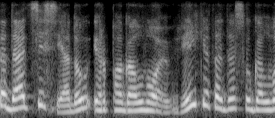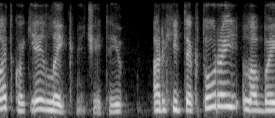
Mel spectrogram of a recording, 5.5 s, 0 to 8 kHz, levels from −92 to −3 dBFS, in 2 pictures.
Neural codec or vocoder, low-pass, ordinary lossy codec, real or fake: vocoder, 44.1 kHz, 128 mel bands, Pupu-Vocoder; 7.2 kHz; Opus, 16 kbps; fake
